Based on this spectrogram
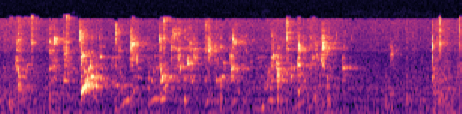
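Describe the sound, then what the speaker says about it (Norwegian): Olive oil is poured over cooled pasta in a bowl, a faint, close series of soft drips and wet trickles spread across about three seconds. "Her har vi opp i litt olivenolje."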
